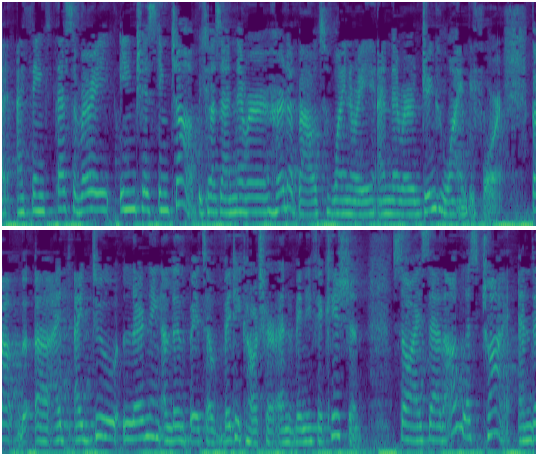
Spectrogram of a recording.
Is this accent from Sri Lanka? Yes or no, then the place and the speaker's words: no; Shijiazhuang, Hebei, China; now in Beijing, China; I'm originally from Hebei province and Shijiazhuang City.The capital of the Hebei province. And right now I'm working in Beijing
